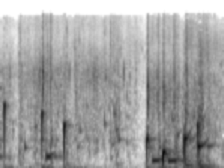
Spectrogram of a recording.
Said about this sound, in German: Also du startest das Spiel, schaust auf eine ruhige, hübsche Wasseroberfläche und klickst dann irgendwo hin. Es macht plopp und im Wasser türmt sich ein kleines Häuschen auf.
